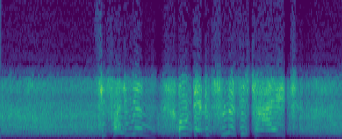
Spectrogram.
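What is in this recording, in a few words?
German tank damaged mood high, speech; War Thunder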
